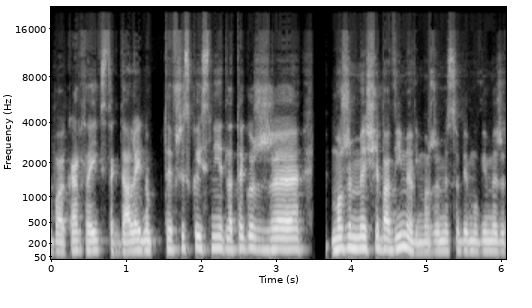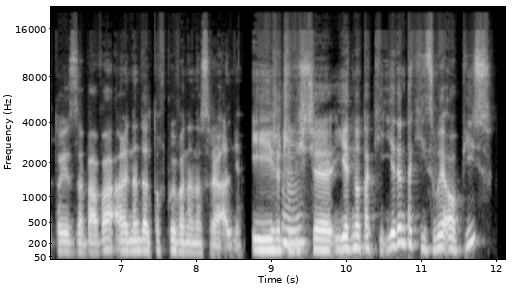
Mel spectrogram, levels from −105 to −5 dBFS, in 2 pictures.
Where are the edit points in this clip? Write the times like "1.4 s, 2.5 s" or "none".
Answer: 4.8 s, 7.4 s, 8.7 s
